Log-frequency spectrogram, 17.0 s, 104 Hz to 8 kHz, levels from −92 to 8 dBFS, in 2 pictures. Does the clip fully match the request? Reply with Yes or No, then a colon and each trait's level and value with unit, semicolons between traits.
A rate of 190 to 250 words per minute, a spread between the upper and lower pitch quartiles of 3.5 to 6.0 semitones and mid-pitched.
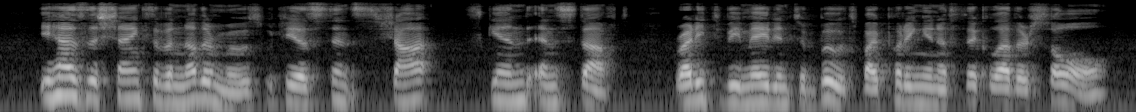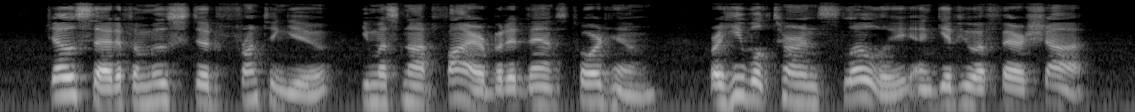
Yes: average, 195 wpm; average, 4.1 semitones; medium, 145 Hz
